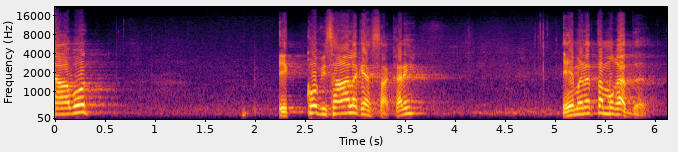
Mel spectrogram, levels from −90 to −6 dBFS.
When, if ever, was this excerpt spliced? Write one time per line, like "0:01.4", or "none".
none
